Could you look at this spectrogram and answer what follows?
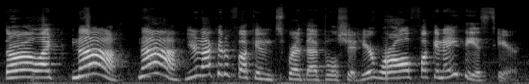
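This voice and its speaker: A woman's voice: sits high, expressive, moderate pace, bright, forceful tone. A woman co-hosting a casual podcast, speaking bluntly and swearing a lot.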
